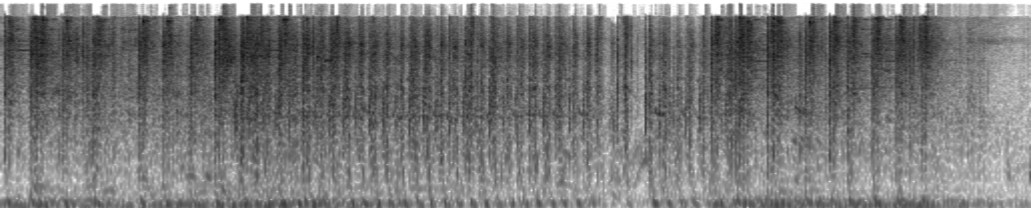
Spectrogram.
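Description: Dense, rapid gunfire from a Dune video game battle at a defended front gate, continuous bursts of crackling shots layered over one another for several seconds, loud and close.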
